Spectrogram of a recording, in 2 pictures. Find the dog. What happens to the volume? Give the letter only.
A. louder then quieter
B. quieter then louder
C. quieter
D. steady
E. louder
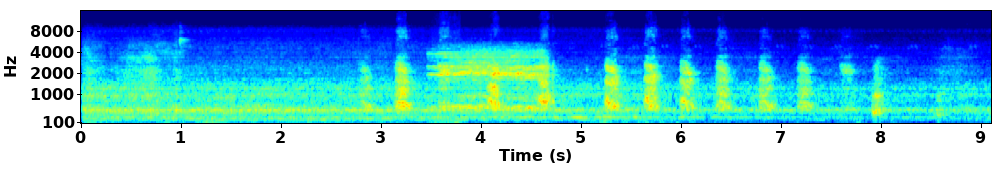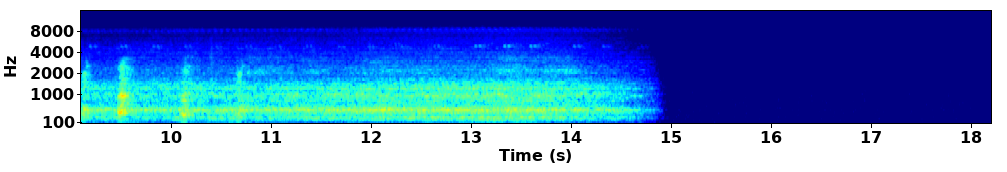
C.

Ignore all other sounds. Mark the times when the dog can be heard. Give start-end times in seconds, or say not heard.
2.8-10.8.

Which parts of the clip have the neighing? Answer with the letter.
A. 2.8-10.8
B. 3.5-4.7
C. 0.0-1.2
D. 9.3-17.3
B.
